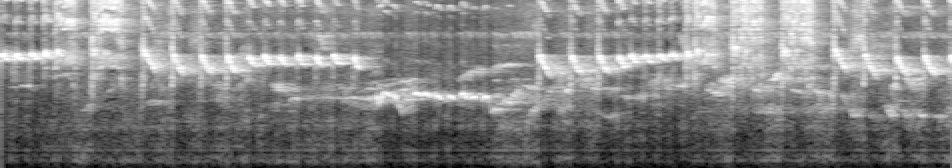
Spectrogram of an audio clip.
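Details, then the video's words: White-rumped shama in energetic song, played to provoke other shamas into singing: dense rapid chattering notes, then a run of falling whistles and bright high trills, continuous and very varied. "Murai batu gacor AMPUH buat PANCINGAN murai batu agar bunyi LANGSUNG NGEPLONG"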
